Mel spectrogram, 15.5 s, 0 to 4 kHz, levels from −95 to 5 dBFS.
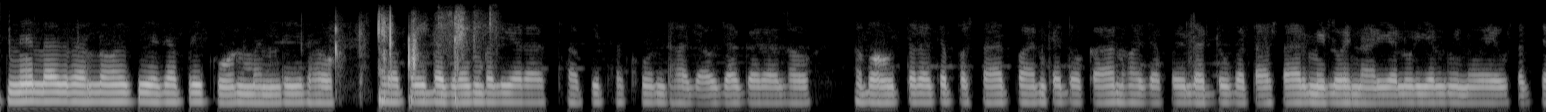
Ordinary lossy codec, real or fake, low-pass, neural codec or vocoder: none; real; 3.6 kHz; none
